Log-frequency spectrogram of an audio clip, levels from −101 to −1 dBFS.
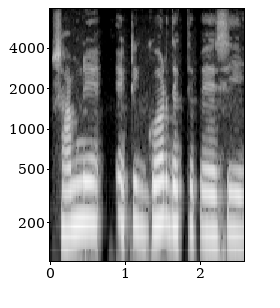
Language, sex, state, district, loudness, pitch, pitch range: Bengali, male, Assam, Hailakandi, -16 LUFS, 185 Hz, 170-195 Hz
